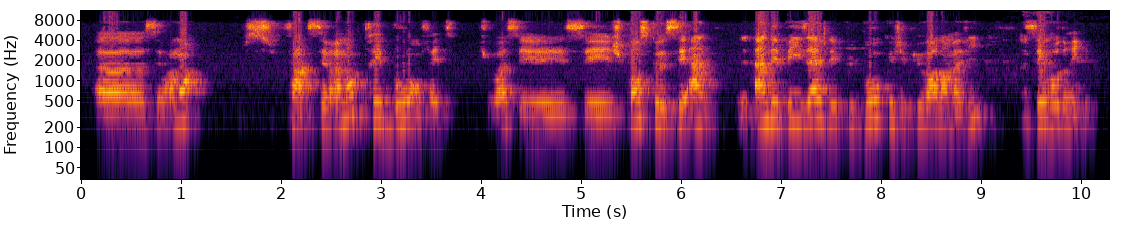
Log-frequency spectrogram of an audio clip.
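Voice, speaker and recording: A woman with an unremarkable speaking voice talks at a fairly slow pace and a medium pitch. Her intonation is lively, and her loudness swings widely. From Morocco. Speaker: cultural centre director. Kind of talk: interview.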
